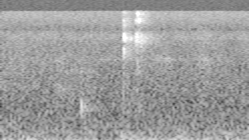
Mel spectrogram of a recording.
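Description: Near silence with two faint, short clicks a little over a second in.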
